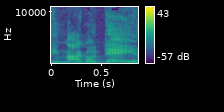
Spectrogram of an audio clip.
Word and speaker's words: imago Dei: for the latin phrase image of god is imago dei that's how you say it and it means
